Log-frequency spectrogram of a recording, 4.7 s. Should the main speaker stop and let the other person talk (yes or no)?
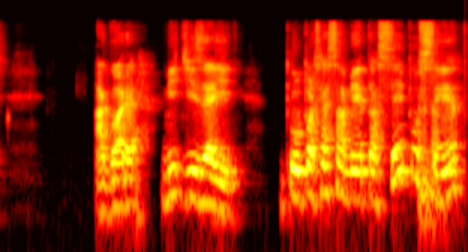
no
